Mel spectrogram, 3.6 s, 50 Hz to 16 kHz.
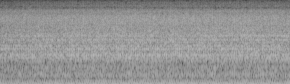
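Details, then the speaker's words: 2003 Honda Civic LX first start after replacing the battery with a Group 51 unit: steady, even idle with no knocks or hunting; sounds healthy. "well the engine certainly sounds good here"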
